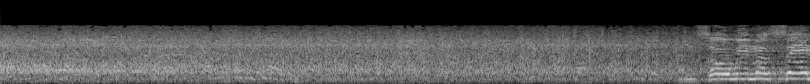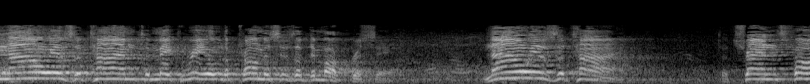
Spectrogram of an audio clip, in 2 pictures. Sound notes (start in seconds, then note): 8.5 applause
